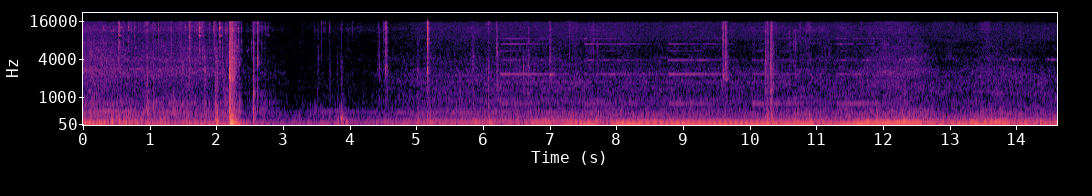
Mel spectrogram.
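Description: A 2011 Jeep Grand Cherokee's 5.7 Hemi V8 idling with its exhaust resonators cut out. About two seconds in a car door slams shut and the engine sound drops to a muffled hum heard inside the cabin. The low exhaust hum grows louder again from about eight seconds in.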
